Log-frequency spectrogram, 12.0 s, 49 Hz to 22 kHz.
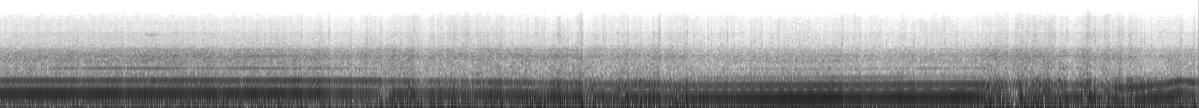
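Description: Turbocharged Toyota 1JZ straight-six heard from inside the car's cabin while driving. It runs at a steady cruise, drops in pitch about four seconds in, and rises again near the end as it revs up.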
